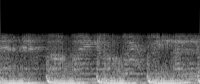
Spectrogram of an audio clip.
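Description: Live electro-pop dance song played loud through a concert PA, driven by a kick drum on every beat, about two a second.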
